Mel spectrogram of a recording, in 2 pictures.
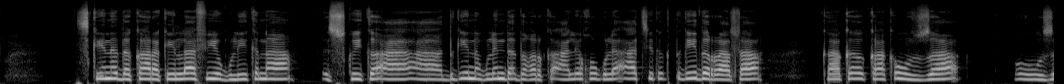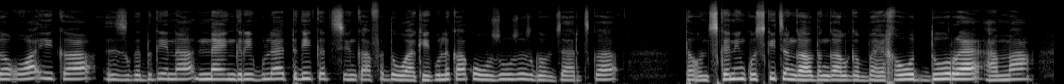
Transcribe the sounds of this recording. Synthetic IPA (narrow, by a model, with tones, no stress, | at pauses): ski˦na˦da˨ka˦ɾa˨ki˦la˦fi˦ja˦˨ɡu˨li˦ka˦na˦˨ | skʷi˦ka˦˨di˨ɡi˦na˨ɡu˨li˦n˦da˨dɣa˨ɾka˨a˨li˦xa˦ɡu˨la˦a˦t͡ʃi˦ka˦kti˦ɡi˦da˨ɾa˨ɬa˦ | ka˦ka˦ka˦ka˦wu˨za˦˨ | u˨za˦ɣa˦ʔi˦ka˦˨zɡa˨dɡi˦na˦na˨jŋɡɾi˨ɡu˨le˦ti˦ɡi˦ka˦tsi˦ŋ˦ka˨fa˦da˨wa˨ki˨ɡu˨le˦ka˦ka˦wu˨za˦u˦za˦zɡa˨vd͡ʒa˨ɾt͡ska˦ | ta˨u˨n˨t͡ska˦ni˦ŋku˦ski˦t͡sa˦ŋɡa˨lda˨ŋɡa˨lɡa˨ba˨jxa˦wu˦du˦ɾe˦a˨mːa˦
